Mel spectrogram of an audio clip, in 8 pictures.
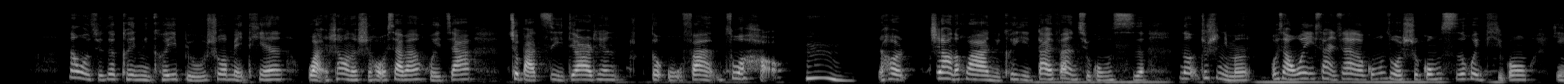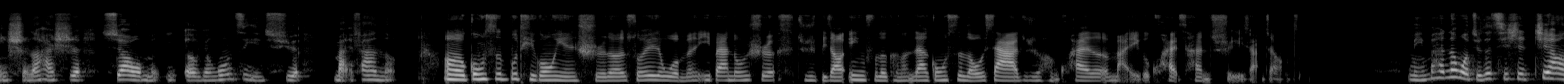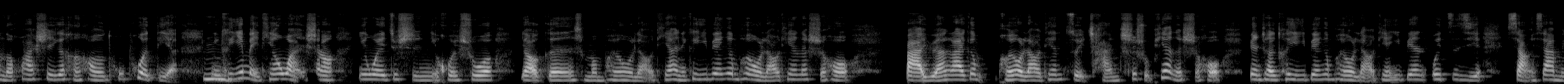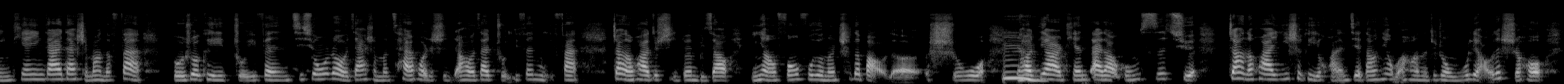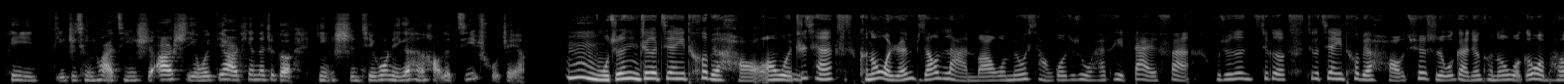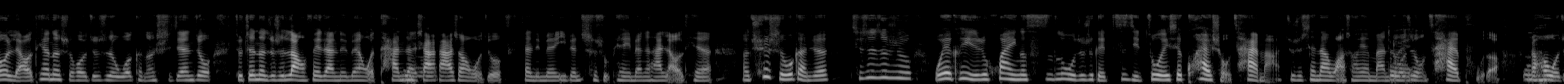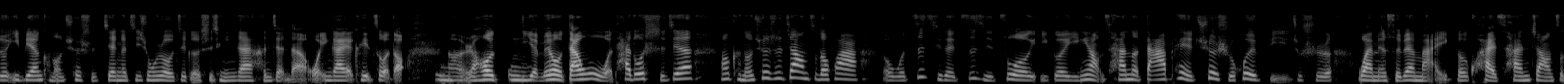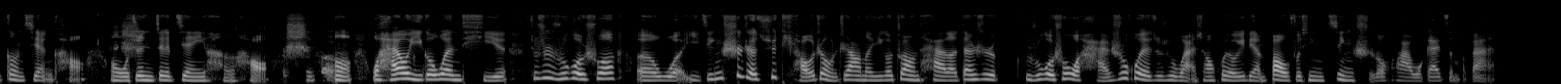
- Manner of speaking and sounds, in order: "侵蚀" said as "情食"; other background noise
- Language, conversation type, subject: Chinese, advice, 情绪化时想吃零食的冲动该怎么控制？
